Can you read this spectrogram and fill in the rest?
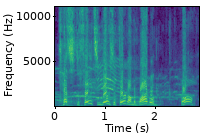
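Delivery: high, loud call of a daring run; excited play-by-play. Real, not acted. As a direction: call the steal as it happens. Live call of a daring steal.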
